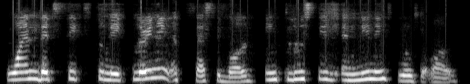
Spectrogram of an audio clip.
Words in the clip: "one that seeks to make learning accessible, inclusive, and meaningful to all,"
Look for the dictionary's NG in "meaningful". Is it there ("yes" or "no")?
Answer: yes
